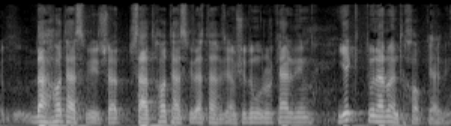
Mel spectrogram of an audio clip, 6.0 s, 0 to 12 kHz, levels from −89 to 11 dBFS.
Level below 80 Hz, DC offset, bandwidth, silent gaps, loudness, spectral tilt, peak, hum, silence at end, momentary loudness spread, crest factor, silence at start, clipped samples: -52 dBFS; under 0.1%; 11 kHz; none; -24 LUFS; -5 dB/octave; -4 dBFS; none; 0 s; 11 LU; 20 dB; 0 s; under 0.1%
